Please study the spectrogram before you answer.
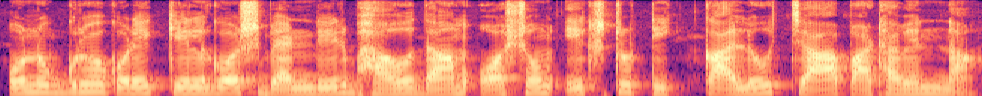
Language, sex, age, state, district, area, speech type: Bengali, female, 30-45, West Bengal, Purba Medinipur, rural, read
